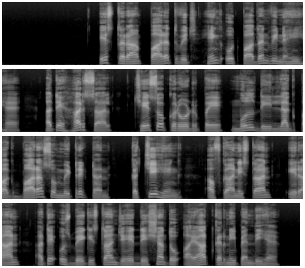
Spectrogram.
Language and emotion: Punjabi, neutral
